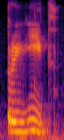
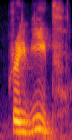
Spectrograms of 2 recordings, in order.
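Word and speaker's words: привіт: we say hi hello we will say previet so it's a very soft sound in the end of the word previet when we want to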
